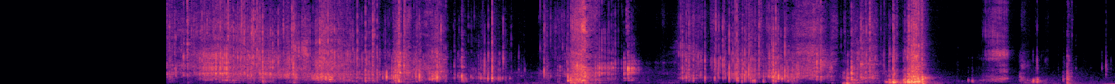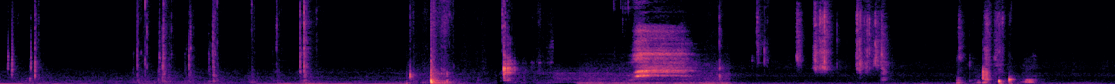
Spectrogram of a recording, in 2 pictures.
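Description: Paper liners and cardboard takeaway boxes crinkling and rustling loudly as they are handled and opened. This starts after a short silence and lasts about nine seconds, then gives way to scattered taps, small knocks and softer rustles as fried chicken and egg tarts are handled.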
